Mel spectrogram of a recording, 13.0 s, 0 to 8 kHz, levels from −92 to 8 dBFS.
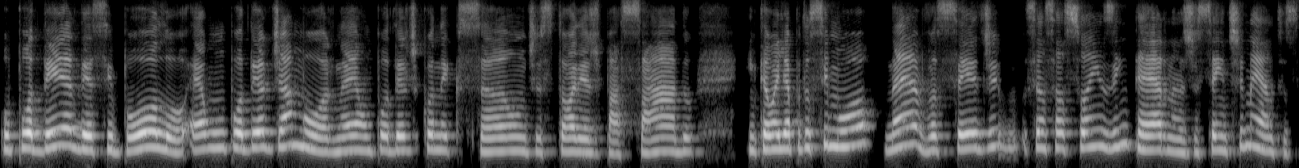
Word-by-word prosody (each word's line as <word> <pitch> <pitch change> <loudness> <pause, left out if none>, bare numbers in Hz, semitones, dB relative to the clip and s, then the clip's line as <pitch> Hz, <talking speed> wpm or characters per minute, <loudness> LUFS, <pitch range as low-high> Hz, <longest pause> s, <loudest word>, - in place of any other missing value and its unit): o 225 -1 0
poder 245 +4 +5
desse 225 -1 +4
bolo 215 0 +4
é 220 +1 +2
um 245 +1 -3
poder 250 +1 +3
de 255 - -7
amor, 245 -8 0
né, 210 +2 -2
é 225 - +2
um 210 -2 -5
poder 220 0 +1
de 215 +1 -13
conexão, 210 -2 -3
de 200 +1 -10
história 200 0 -3
de 185 -1 -12
passado, 190 +3 -5 0.5
então 225 +2 +3
ele 230 - +4
aproximou, 265 +5 0
né, 275 +8 -1
você 220 +2 +1
de 245 +3 -6 0.3
sensações 250 +1 -3
internas, 220 -9 -1
de 190 - -10
sentimentos, 210 -3 -5
225 Hz, 135 wpm, -22 LUFS, 205-250 Hz, 0.5 s, poder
